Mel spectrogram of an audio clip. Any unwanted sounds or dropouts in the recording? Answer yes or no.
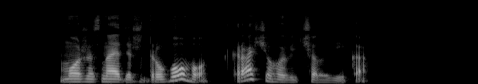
no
